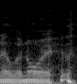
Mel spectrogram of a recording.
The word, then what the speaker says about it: Illinois: oh no why did Illinois look like it just went blue I'm pretty sure Illinois was blue I don't know why I've been saying the S on Illinois I don't know why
